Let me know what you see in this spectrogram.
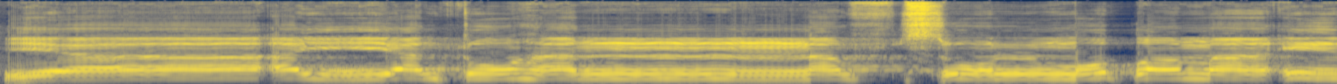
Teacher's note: Di sini ada dua yang dengung tasydid nun. Kalau tasydid nun yang belakang ini adalah guna musyaddada karena dia asli tasydid.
